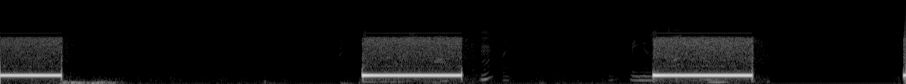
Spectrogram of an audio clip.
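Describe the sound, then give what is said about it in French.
A telephone line tone sounds during a prank phone call. Steady, mid-pitched beeps about a second long repeat with roughly two-second silences between them, three full beeps and the start of a fourth, with nothing else heard. “Il passe des coups de fil.”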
